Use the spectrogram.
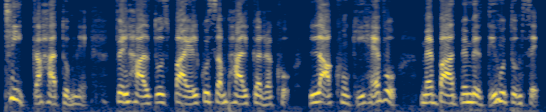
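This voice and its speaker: A woman's voice: on the low side, measured pace, fairly bright tone, slightly rough, no room sound, pitched below the performer's own voice. A woman voicing a cold-hearted, greedy village aunt who talks in a sly, calculating way, in a cartoon. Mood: conspiratorial. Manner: sly, calculating, falsely concerned. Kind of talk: Hindi cartoon villain acting.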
